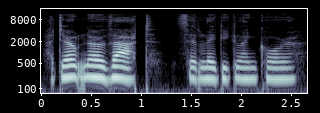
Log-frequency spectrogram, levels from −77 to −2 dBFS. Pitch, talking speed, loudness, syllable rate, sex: 195 Hz, 160 wpm, -18 LUFS, 4.4 syllables/s, female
